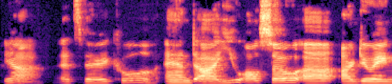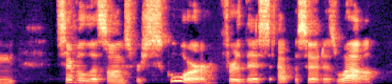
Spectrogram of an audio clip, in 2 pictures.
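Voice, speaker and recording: Low-pitched woman hosting a casual podcast. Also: a little slow. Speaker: podcast host. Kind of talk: casual interview.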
